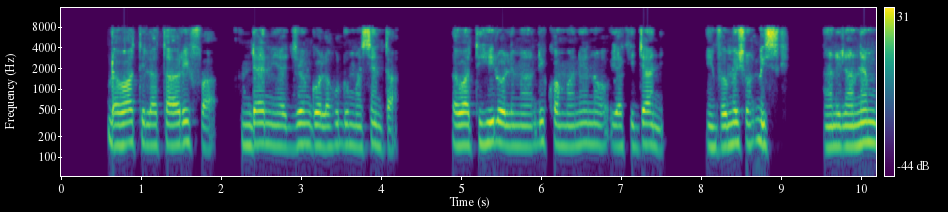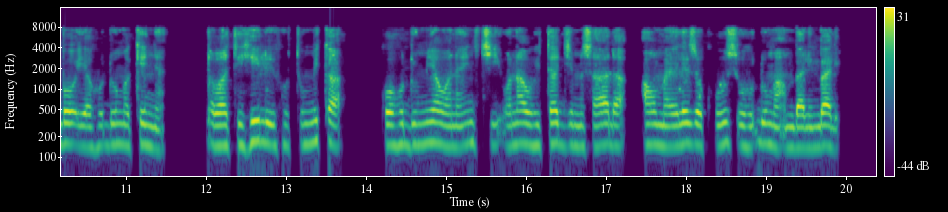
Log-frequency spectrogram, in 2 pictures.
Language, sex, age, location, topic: Swahili, male, 18-24, Wajir, government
